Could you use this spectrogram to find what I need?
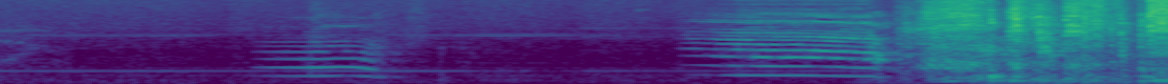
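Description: A cat meows several times, rising in pitch.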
